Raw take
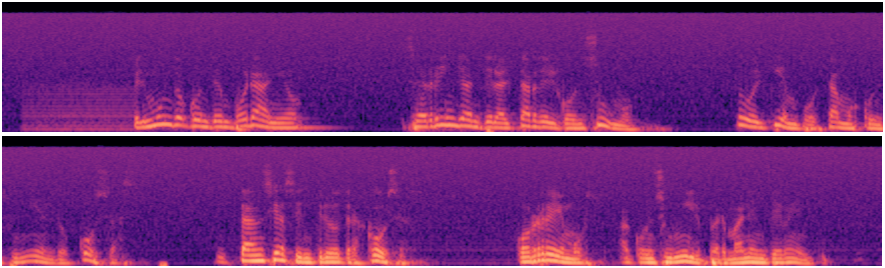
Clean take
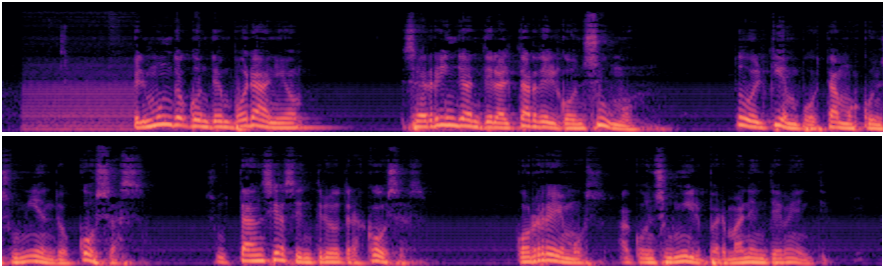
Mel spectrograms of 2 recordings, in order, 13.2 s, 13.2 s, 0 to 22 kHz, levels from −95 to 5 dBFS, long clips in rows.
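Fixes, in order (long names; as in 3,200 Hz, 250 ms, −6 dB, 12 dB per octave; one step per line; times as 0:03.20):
high-pass at the plosives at 0:03.62/0:06.65/0:07.78
noise reduction from a noise print 23 dB
level 0 dB, from 0:08.31 −7 dB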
